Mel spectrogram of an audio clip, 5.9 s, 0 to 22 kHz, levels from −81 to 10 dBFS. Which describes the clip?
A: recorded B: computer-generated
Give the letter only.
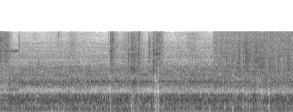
A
